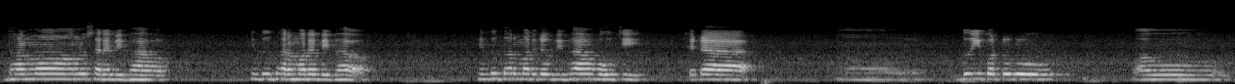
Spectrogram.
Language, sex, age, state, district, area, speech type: Odia, female, 30-45, Odisha, Kendrapara, urban, spontaneous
